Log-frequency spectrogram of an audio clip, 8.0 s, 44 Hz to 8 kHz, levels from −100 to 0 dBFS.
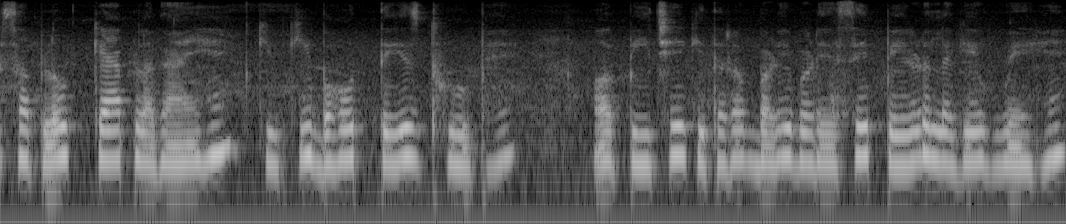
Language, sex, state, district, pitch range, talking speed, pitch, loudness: Hindi, female, Bihar, Gopalganj, 180-205 Hz, 150 wpm, 190 Hz, -36 LUFS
